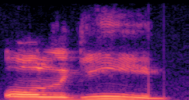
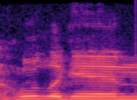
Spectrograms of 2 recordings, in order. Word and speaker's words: Holguin: that's a good question pretend that h isn't there the h is silent and it's pronounced all again and pretending you isn't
